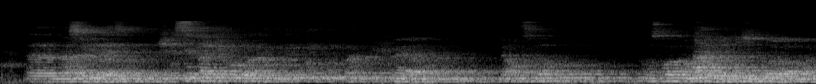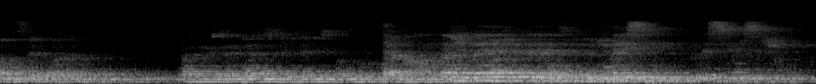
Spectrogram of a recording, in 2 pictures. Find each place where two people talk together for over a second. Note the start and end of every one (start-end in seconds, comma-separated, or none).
11.8-14.3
